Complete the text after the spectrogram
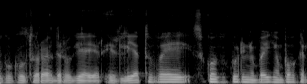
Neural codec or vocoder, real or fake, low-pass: vocoder, 44.1 kHz, 128 mel bands every 512 samples, BigVGAN v2; fake; 14.4 kHz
